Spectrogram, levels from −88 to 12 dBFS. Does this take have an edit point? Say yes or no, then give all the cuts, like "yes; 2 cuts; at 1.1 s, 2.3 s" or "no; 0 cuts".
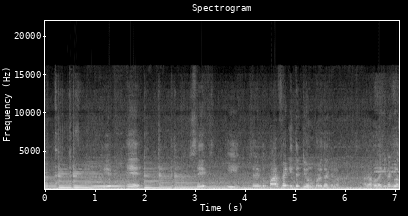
no; 0 cuts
